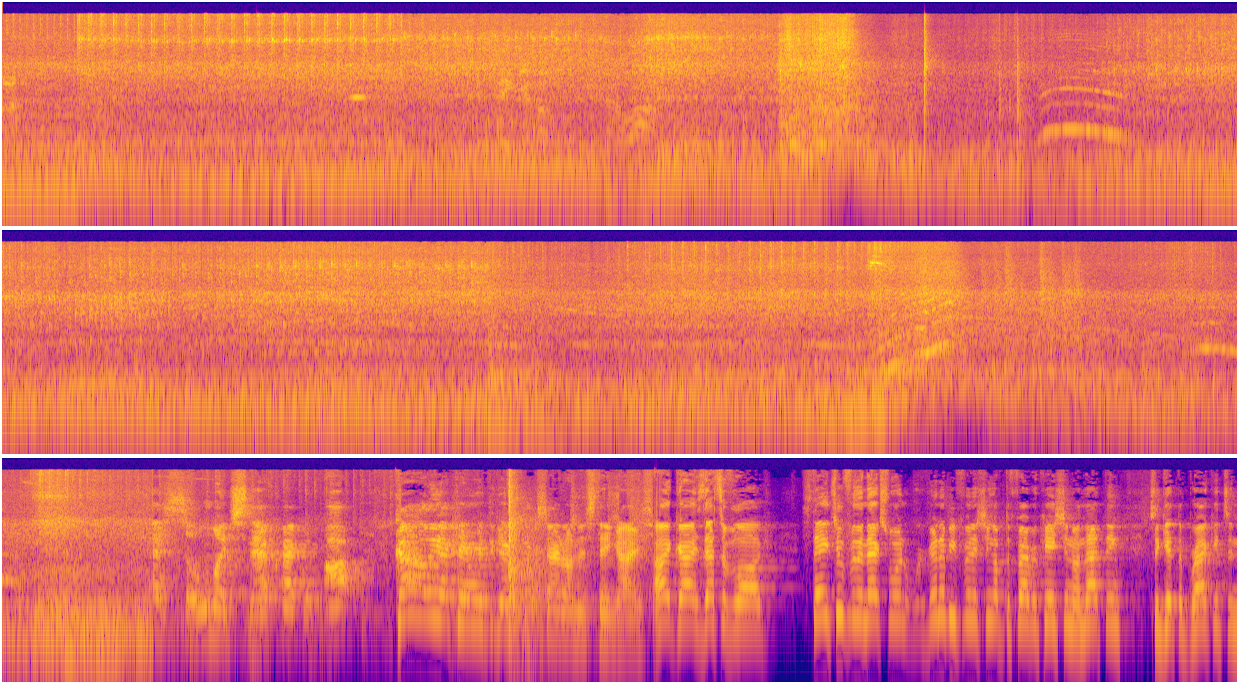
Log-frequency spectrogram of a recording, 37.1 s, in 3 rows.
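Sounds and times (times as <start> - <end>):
car engine idling with revs: 0.0 - 10.4, 11.2 - 24.2, 25.0 - 26.2.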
